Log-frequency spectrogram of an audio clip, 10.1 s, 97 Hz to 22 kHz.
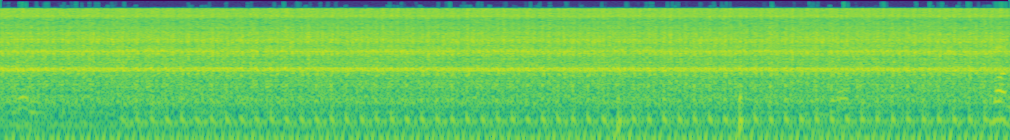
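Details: Husqvarna Z254 mower in neutral, first try after a PTO clutch and pulley install and weeks unused. Fast, steady cranking at about three strokes a second with an odd faint pop, not catching; owner suspects flooding.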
